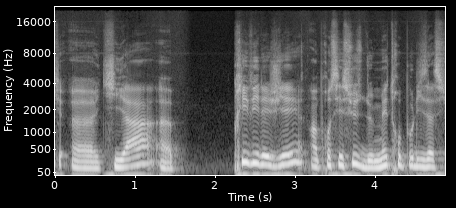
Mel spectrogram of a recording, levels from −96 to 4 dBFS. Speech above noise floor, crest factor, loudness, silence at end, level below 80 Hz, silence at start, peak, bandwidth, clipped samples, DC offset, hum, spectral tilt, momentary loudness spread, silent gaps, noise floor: 42 dB; 12 dB; -12 LUFS; 0 s; -44 dBFS; 0 s; 0 dBFS; 17 kHz; under 0.1%; 2%; none; -5.5 dB/octave; 7 LU; none; -54 dBFS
